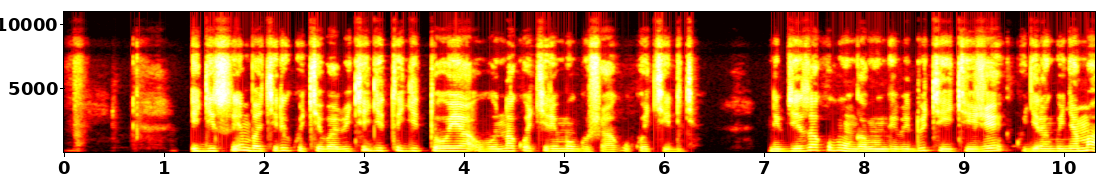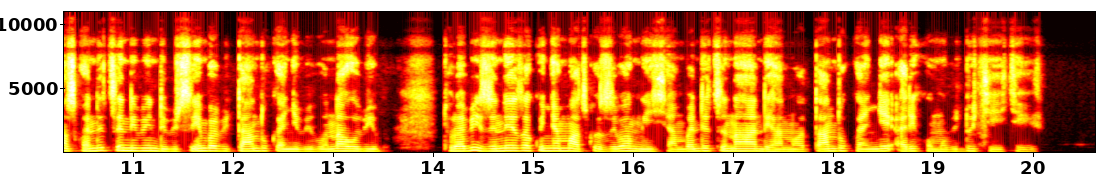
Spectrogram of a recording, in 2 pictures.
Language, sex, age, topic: Kinyarwanda, female, 18-24, education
